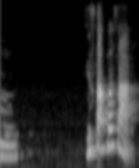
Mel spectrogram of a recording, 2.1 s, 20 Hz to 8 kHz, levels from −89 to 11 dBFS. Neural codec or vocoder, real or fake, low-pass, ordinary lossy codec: none; real; 7.2 kHz; Opus, 24 kbps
